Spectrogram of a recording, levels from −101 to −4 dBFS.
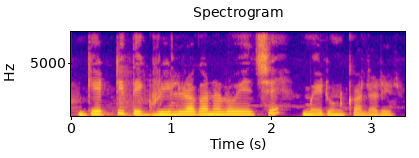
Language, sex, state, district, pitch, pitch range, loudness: Bengali, female, West Bengal, Cooch Behar, 245 Hz, 215-255 Hz, -13 LUFS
